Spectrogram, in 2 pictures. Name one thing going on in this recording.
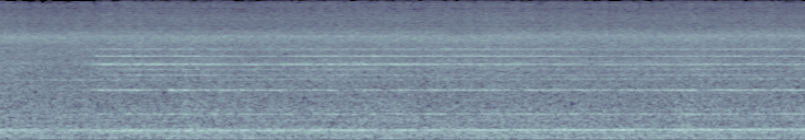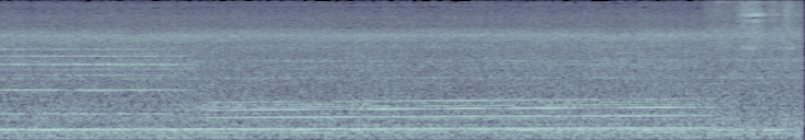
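An electric train motor whines steadily, its pitch shifting partway through.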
